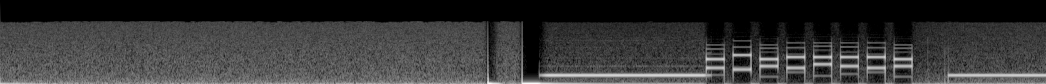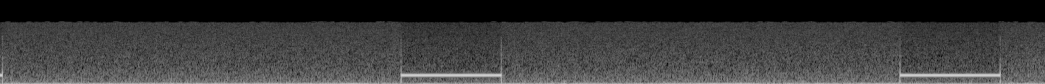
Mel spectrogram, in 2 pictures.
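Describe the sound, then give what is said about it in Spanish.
Telephone line tones from a failed, cut-off call: a click and a steady tone, then a quick run of many dialing beeps, followed by a single flat tone repeating three times at even intervals over a hiss. “Se corta la llamada, no sé qué pasa con la línea.”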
